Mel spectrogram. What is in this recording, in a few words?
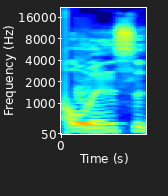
"Ōuwénsī", Chinese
